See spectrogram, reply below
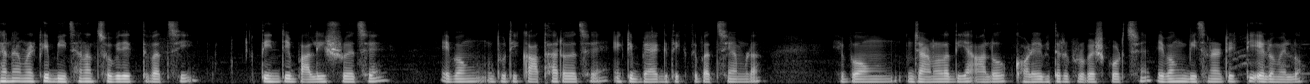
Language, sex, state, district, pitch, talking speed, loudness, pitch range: Bengali, male, West Bengal, Kolkata, 130 Hz, 145 wpm, -22 LUFS, 125-135 Hz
